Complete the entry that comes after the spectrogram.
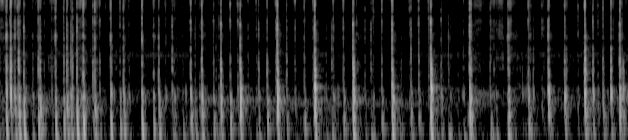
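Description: Fingertips tap rapidly on the thin plastic near the uncapped neck and shoulder of an empty, hollow, clear plastic water bottle. The quick, irregular taps sound dry and hollow, with a low, thumpy body and almost no ring after each hit.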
